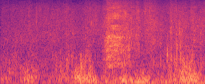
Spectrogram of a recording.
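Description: Wind buffeting an action camera's microphone, a continuous low rumble with a brief hissy gust about a second in.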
